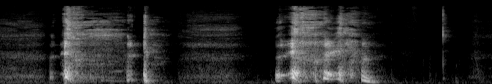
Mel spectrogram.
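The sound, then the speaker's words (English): Coughing and throat clearing from a preacher during a church sermon: several loud, harsh bursts in separate clusters, with a final short cough, heard alone without talk. “excuse me, my cough hasn't left me yet.”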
